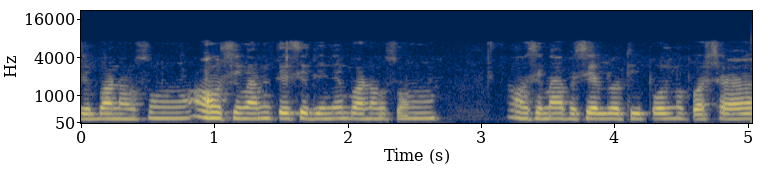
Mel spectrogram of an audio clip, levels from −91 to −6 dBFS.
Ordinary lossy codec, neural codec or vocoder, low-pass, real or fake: Opus, 32 kbps; none; 7.2 kHz; real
